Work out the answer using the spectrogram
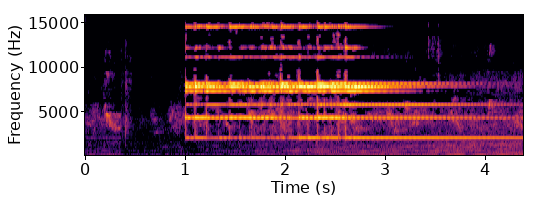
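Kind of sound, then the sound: signal or alarm, small bell ringing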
